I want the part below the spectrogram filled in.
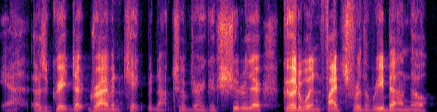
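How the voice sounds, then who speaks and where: A man with a bright, forceful voice and a middling pitch hosts audio play-by-play of basketball. He calls the action in short, clipped phrases as an openly partisan fan and explains tactics conversationally. The sound is dry and close, with little room on it. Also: quick pace, dry recording. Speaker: host and play-by-play commentator. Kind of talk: live audio basketball commentary with casual tactical analysis.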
